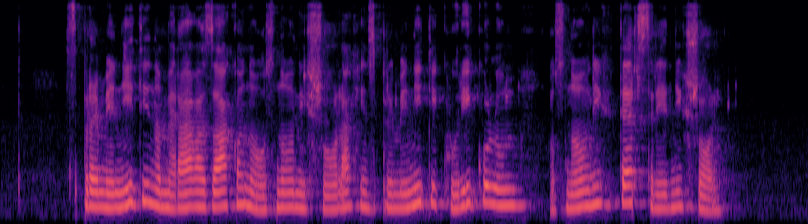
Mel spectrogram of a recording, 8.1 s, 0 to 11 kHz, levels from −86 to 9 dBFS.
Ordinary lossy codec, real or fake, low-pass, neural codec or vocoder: none; fake; none; vocoder, 22.05 kHz, 80 mel bands, HiFi-GAN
